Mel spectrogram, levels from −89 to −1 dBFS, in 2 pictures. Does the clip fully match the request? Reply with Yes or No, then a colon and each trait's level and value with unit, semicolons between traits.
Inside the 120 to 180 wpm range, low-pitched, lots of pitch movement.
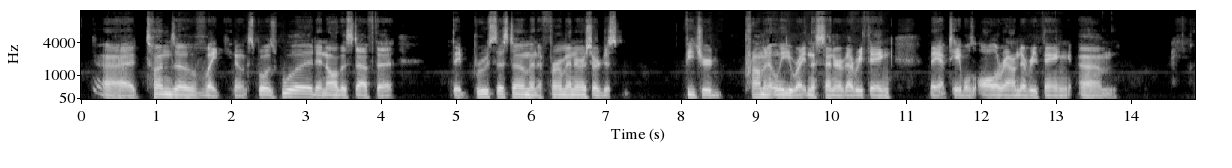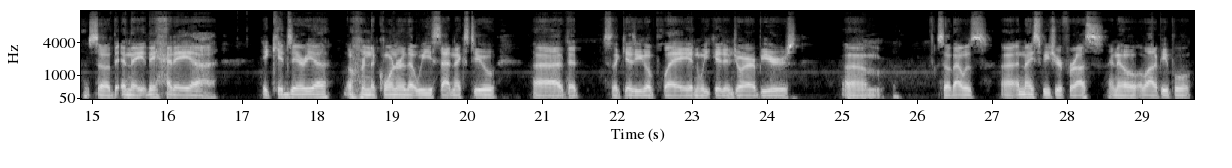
No: average, 175 wpm; very low, 95 Hz; average, 3.2 semitones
